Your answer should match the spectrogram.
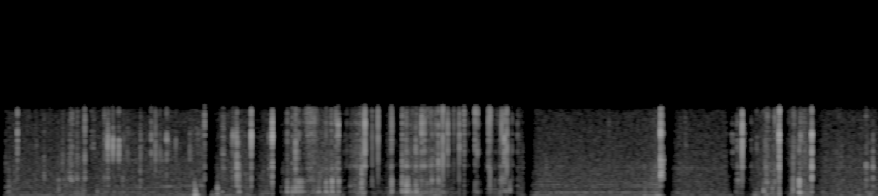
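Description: Rapid light clicking and scraping as a brush handle digs eyeshadow out of a plastic palette and stirs it in a small plastic cup. The clicks thin out after about five seconds to a few scattered taps.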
